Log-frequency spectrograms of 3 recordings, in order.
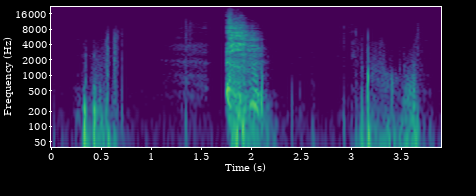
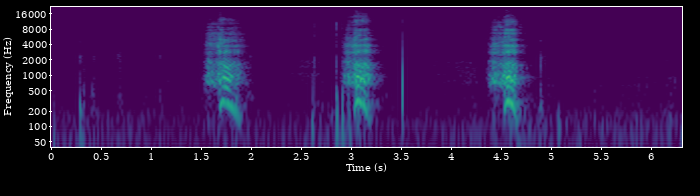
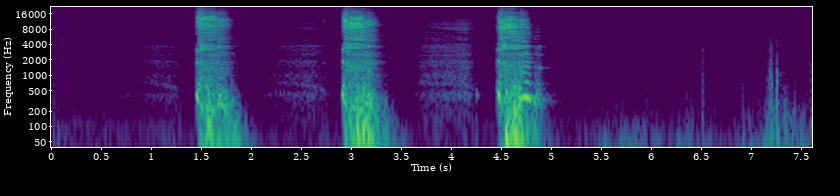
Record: {"cough_length": "3.9 s", "cough_amplitude": 10756, "cough_signal_mean_std_ratio": 0.34, "exhalation_length": "6.3 s", "exhalation_amplitude": 2704, "exhalation_signal_mean_std_ratio": 0.29, "three_cough_length": "7.6 s", "three_cough_amplitude": 8893, "three_cough_signal_mean_std_ratio": 0.32, "survey_phase": "beta (2021-08-13 to 2022-03-07)", "age": "45-64", "gender": "Female", "wearing_mask": "No", "symptom_none": true, "smoker_status": "Never smoked", "respiratory_condition_asthma": false, "respiratory_condition_other": false, "recruitment_source": "REACT", "submission_delay": "2 days", "covid_test_result": "Negative", "covid_test_method": "RT-qPCR", "influenza_a_test_result": "Negative", "influenza_b_test_result": "Negative"}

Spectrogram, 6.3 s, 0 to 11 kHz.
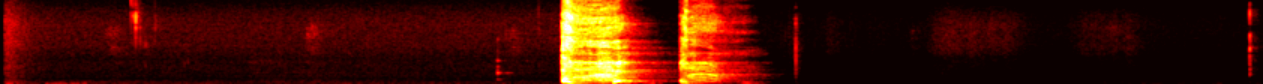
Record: {"cough_length": "6.3 s", "cough_amplitude": 30178, "cough_signal_mean_std_ratio": 0.2, "survey_phase": "beta (2021-08-13 to 2022-03-07)", "age": "65+", "gender": "Female", "wearing_mask": "No", "symptom_none": true, "smoker_status": "Never smoked", "respiratory_condition_asthma": false, "respiratory_condition_other": false, "recruitment_source": "REACT", "submission_delay": "1 day", "covid_test_result": "Negative", "covid_test_method": "RT-qPCR", "influenza_a_test_result": "Negative", "influenza_b_test_result": "Negative"}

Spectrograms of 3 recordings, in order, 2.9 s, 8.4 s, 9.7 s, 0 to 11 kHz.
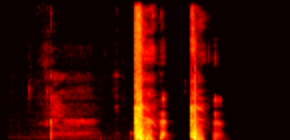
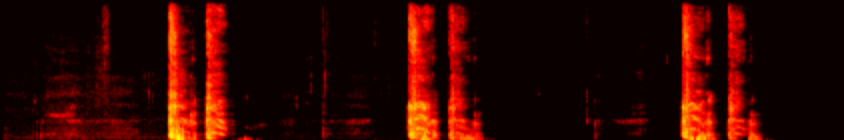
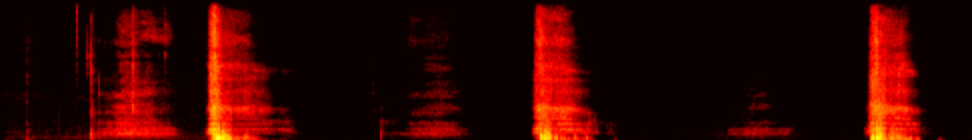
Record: {"cough_length": "2.9 s", "cough_amplitude": 32768, "cough_signal_mean_std_ratio": 0.24, "three_cough_length": "8.4 s", "three_cough_amplitude": 32768, "three_cough_signal_mean_std_ratio": 0.25, "exhalation_length": "9.7 s", "exhalation_amplitude": 32768, "exhalation_signal_mean_std_ratio": 0.2, "survey_phase": "beta (2021-08-13 to 2022-03-07)", "age": "18-44", "gender": "Male", "wearing_mask": "No", "symptom_none": true, "smoker_status": "Ex-smoker", "respiratory_condition_asthma": false, "respiratory_condition_other": false, "recruitment_source": "REACT", "submission_delay": "5 days", "covid_test_result": "Negative", "covid_test_method": "RT-qPCR", "influenza_a_test_result": "Negative", "influenza_b_test_result": "Negative"}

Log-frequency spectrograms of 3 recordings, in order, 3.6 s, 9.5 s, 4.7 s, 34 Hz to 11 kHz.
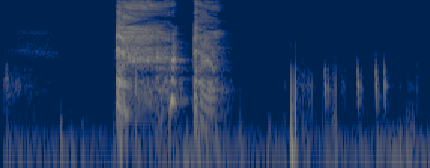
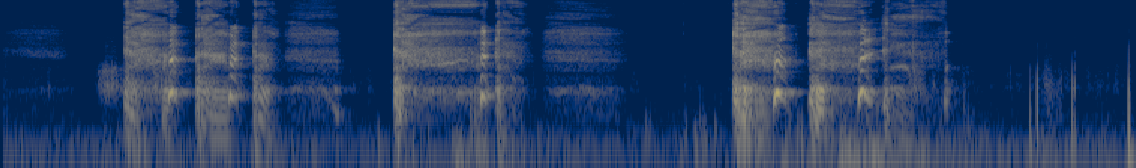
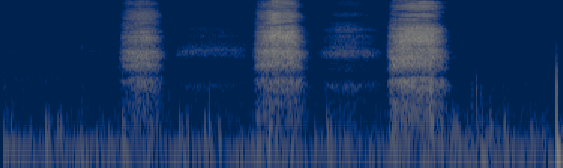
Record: {"cough_length": "3.6 s", "cough_amplitude": 6680, "cough_signal_mean_std_ratio": 0.37, "three_cough_length": "9.5 s", "three_cough_amplitude": 7561, "three_cough_signal_mean_std_ratio": 0.42, "exhalation_length": "4.7 s", "exhalation_amplitude": 6357, "exhalation_signal_mean_std_ratio": 0.39, "survey_phase": "beta (2021-08-13 to 2022-03-07)", "age": "18-44", "gender": "Female", "wearing_mask": "No", "symptom_new_continuous_cough": true, "symptom_runny_or_blocked_nose": true, "symptom_shortness_of_breath": true, "symptom_fatigue": true, "symptom_headache": true, "symptom_change_to_sense_of_smell_or_taste": true, "symptom_loss_of_taste": true, "symptom_other": true, "smoker_status": "Never smoked", "respiratory_condition_asthma": false, "respiratory_condition_other": false, "recruitment_source": "Test and Trace", "submission_delay": "2 days", "covid_test_result": "Positive", "covid_test_method": "RT-qPCR", "covid_ct_value": 21.3, "covid_ct_gene": "N gene", "covid_ct_mean": 21.9, "covid_viral_load": "67000 copies/ml", "covid_viral_load_category": "Low viral load (10K-1M copies/ml)"}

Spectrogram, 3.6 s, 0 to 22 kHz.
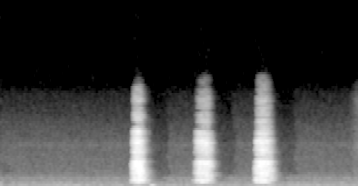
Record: {"exhalation_length": "3.6 s", "exhalation_amplitude": 2424, "exhalation_signal_mean_std_ratio": 0.33, "survey_phase": "alpha (2021-03-01 to 2021-08-12)", "age": "18-44", "gender": "Female", "wearing_mask": "No", "symptom_cough_any": true, "symptom_new_continuous_cough": true, "symptom_headache": true, "smoker_status": "Never smoked", "respiratory_condition_asthma": false, "respiratory_condition_other": false, "recruitment_source": "Test and Trace", "submission_delay": "2 days", "covid_test_result": "Positive", "covid_test_method": "LFT"}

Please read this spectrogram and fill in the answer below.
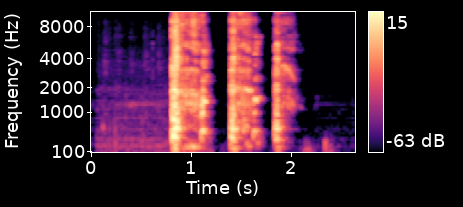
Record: {"three_cough_length": "2.6 s", "three_cough_amplitude": 32768, "three_cough_signal_mean_std_ratio": 0.3, "survey_phase": "beta (2021-08-13 to 2022-03-07)", "age": "18-44", "gender": "Female", "wearing_mask": "No", "symptom_cough_any": true, "symptom_runny_or_blocked_nose": true, "symptom_sore_throat": true, "symptom_onset": "6 days", "smoker_status": "Never smoked", "respiratory_condition_asthma": false, "respiratory_condition_other": false, "recruitment_source": "Test and Trace", "submission_delay": "2 days", "covid_test_result": "Negative", "covid_test_method": "ePCR"}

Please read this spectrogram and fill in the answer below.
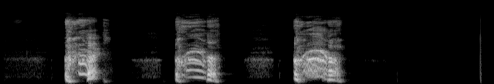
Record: {"three_cough_length": "4.9 s", "three_cough_amplitude": 32221, "three_cough_signal_mean_std_ratio": 0.39, "survey_phase": "beta (2021-08-13 to 2022-03-07)", "age": "45-64", "gender": "Male", "wearing_mask": "No", "symptom_none": true, "smoker_status": "Never smoked", "respiratory_condition_asthma": false, "respiratory_condition_other": false, "recruitment_source": "REACT", "submission_delay": "2 days", "covid_test_result": "Negative", "covid_test_method": "RT-qPCR", "influenza_a_test_result": "Negative", "influenza_b_test_result": "Negative"}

